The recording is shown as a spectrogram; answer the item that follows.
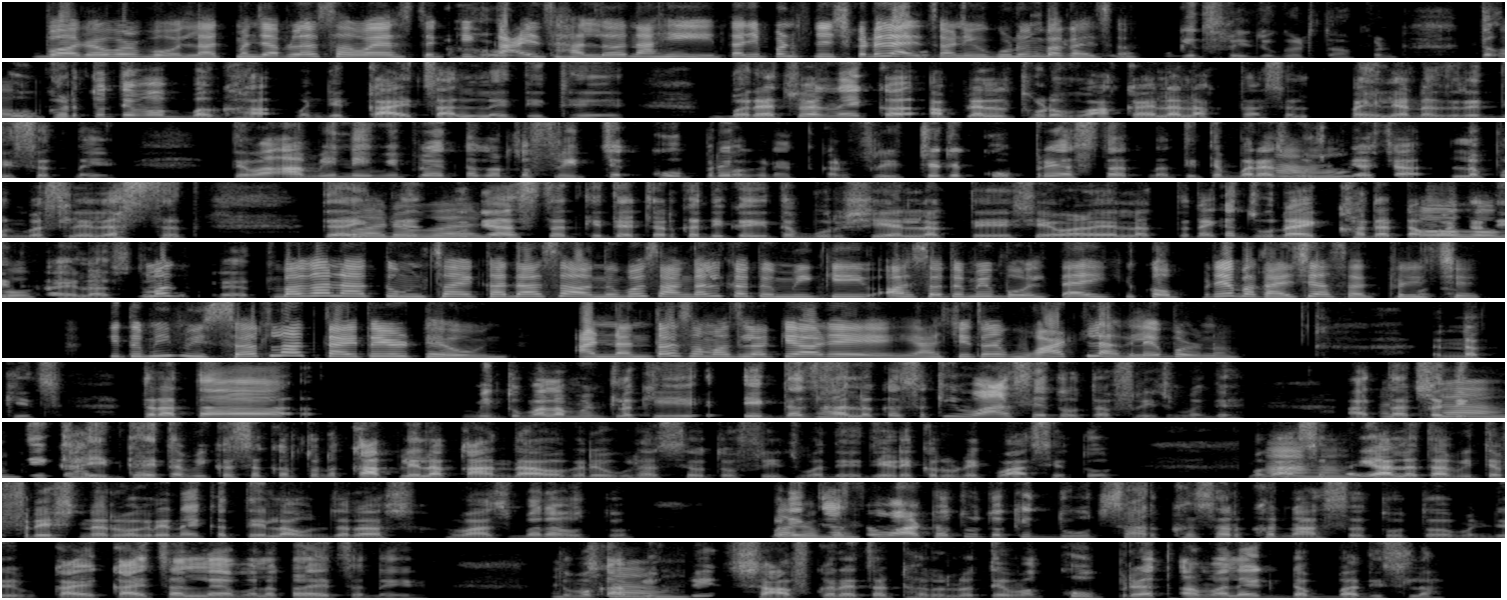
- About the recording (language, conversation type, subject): Marathi, podcast, अन्नसाठा आणि स्वयंपाकघरातील जागा गोंधळमुक्त कशी ठेवता?
- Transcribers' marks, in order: other noise; laughing while speaking: "बसलेल्या असतात"; in English: "फ्रेशनर"; other background noise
